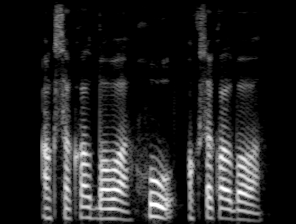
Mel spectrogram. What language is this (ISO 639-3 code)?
uzb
